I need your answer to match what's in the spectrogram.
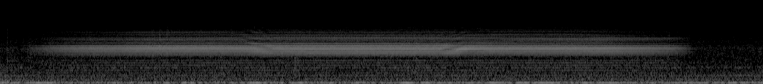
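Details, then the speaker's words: Custom Halloween-themed guitar with self-wired electronics after switch wires were swapped; harsh buzz with thin high whine that grows progressively as the tone knob is turned up, clean when fully down; suspected bad ground on the tone pot: static buzz from tone control. "basically the tone it sounds great when the tones turned all the way down but if you turn the tone up even a little bit as it goes it gets progressively more staticky"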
